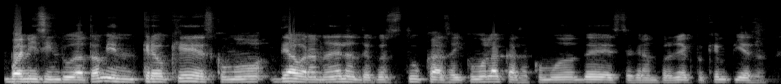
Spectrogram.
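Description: Mellow-voiced male radio host. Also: medium pitch, flat delivery, normal speed, hardly any pauses. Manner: casual, many fillers like "como" and "pues". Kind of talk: radio interview hosting. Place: radio studio.

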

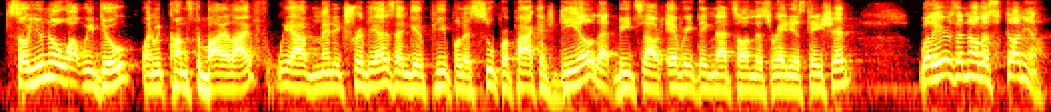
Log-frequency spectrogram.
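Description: A male radio host taking calls, with quick salesman patter and short interjections. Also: medium pitch, animated, a little mellow. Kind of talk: call-in radio talk.

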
